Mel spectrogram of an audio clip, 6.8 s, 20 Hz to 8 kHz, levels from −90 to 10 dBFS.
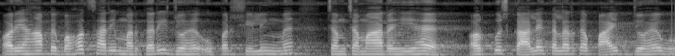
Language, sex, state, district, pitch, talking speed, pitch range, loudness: Hindi, male, Delhi, New Delhi, 155 Hz, 205 wpm, 145-165 Hz, -19 LUFS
